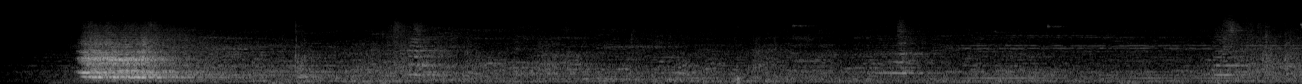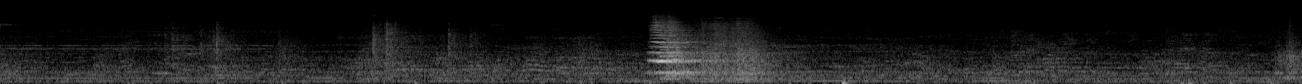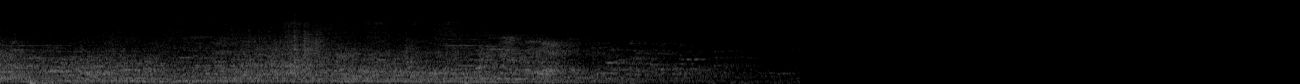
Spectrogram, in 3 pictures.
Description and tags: Cafeteria ambient
Sitting in a college cafeteria and recording the room.
big, talking, ambient, room, cafeteria, crowd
